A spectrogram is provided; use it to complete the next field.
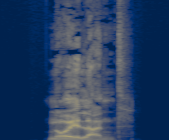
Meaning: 1. newly converted farmland 2. uncharted waters, untrodden ground
- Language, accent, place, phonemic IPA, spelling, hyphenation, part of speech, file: German, Germany, Berlin, /ˈnɔɪ̯lant/, Neuland, Neu‧land, noun, De-Neuland.ogg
